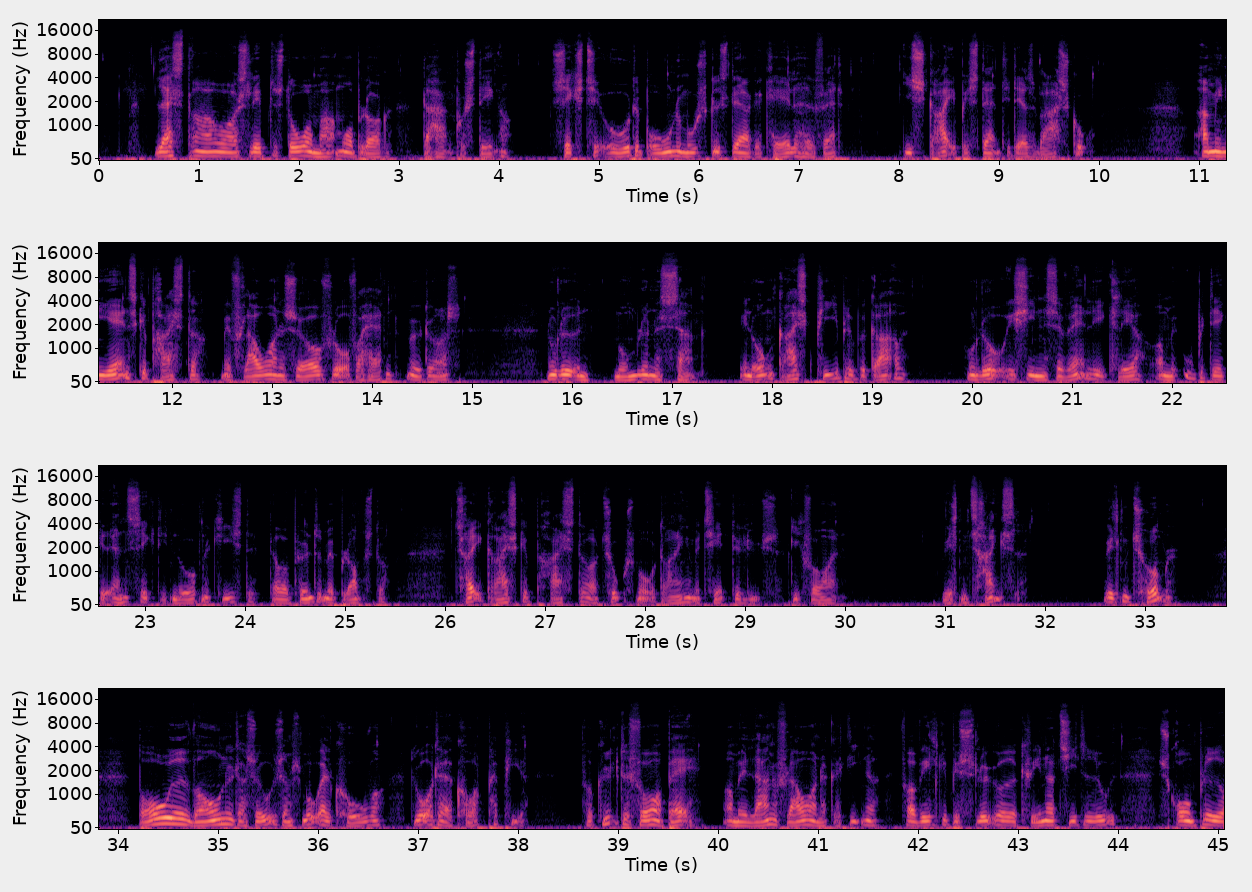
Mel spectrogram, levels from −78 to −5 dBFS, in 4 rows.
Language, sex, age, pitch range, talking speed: Danish, male, 60-79, 100-120 Hz, 140 wpm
